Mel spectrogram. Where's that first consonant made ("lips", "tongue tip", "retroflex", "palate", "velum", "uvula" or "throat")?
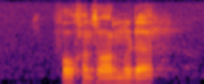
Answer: lips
